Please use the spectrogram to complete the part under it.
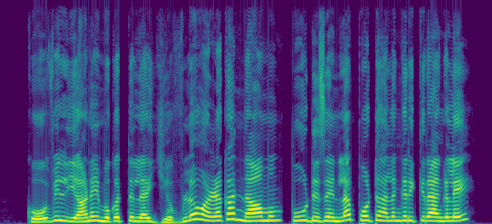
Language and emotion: Tamil, happy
